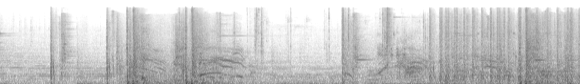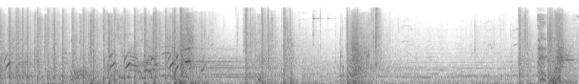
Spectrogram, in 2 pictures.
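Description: Gunshots fire loudly in quick bursts.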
